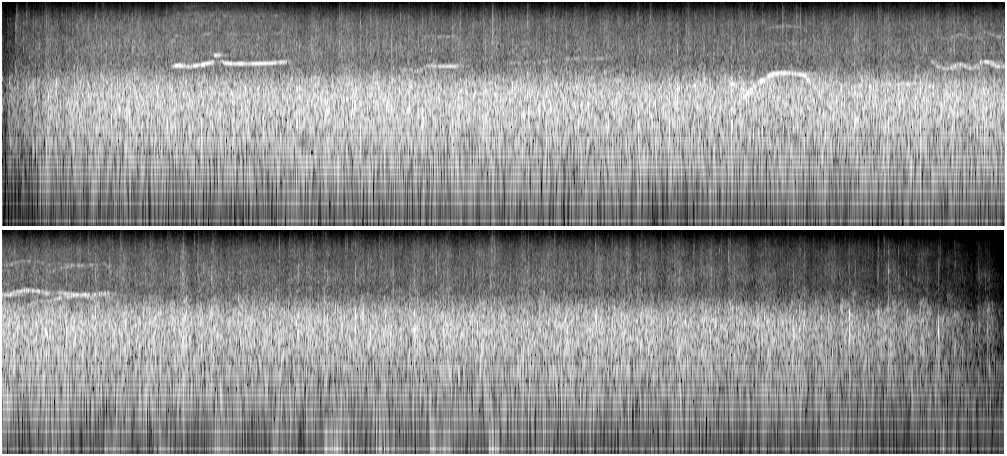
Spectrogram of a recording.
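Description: A concert hall audience applauding, breaking out suddenly as the song ends and holding steady, with a few short high whistles in the first half. The applause fades out near the end.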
